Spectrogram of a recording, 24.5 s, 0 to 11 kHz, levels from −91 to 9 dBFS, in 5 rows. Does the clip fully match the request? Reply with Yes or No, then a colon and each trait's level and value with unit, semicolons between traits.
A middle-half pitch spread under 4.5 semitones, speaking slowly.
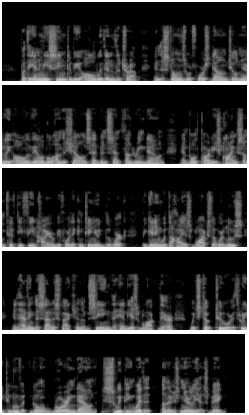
No: average, 3.4 semitones; average, 190 wpm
